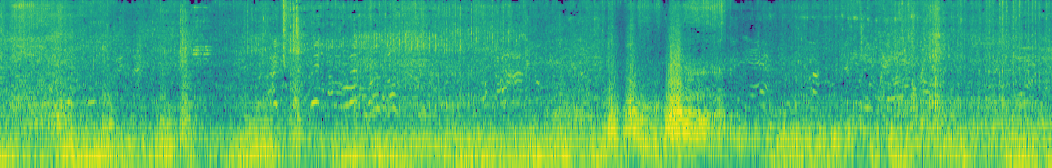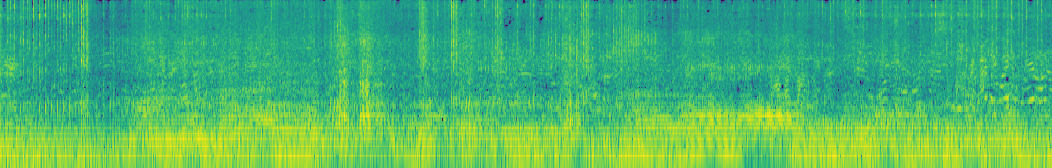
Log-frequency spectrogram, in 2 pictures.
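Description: Big custom motorcycle engines running loudly at idle and being revved up and down several times, with people talking in the crowd around them.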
